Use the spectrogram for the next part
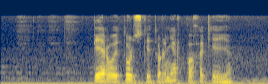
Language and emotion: Russian, neutral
